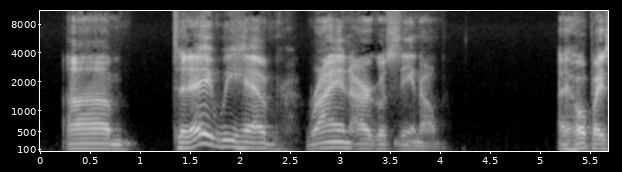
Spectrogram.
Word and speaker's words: Argosino: Um today we have Ryan Argosino.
